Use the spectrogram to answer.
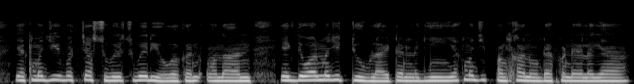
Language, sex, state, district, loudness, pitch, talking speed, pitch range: Hindi, male, Uttarakhand, Uttarkashi, -19 LUFS, 170 Hz, 200 wpm, 160-190 Hz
